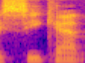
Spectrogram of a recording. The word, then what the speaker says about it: Seacat: Is it terrible that when you say sea cat, I envision a tiger riding on a shark? – It's exactly how it's spelled as well.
